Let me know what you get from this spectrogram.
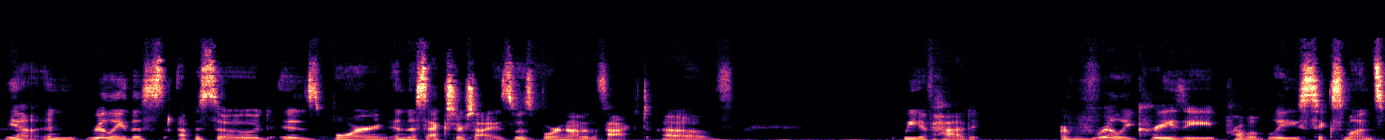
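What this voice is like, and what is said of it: Slightly wonky, under-the-weather voice. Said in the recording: “My voice is a little wonky ... Jamie's been a little under the weather”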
